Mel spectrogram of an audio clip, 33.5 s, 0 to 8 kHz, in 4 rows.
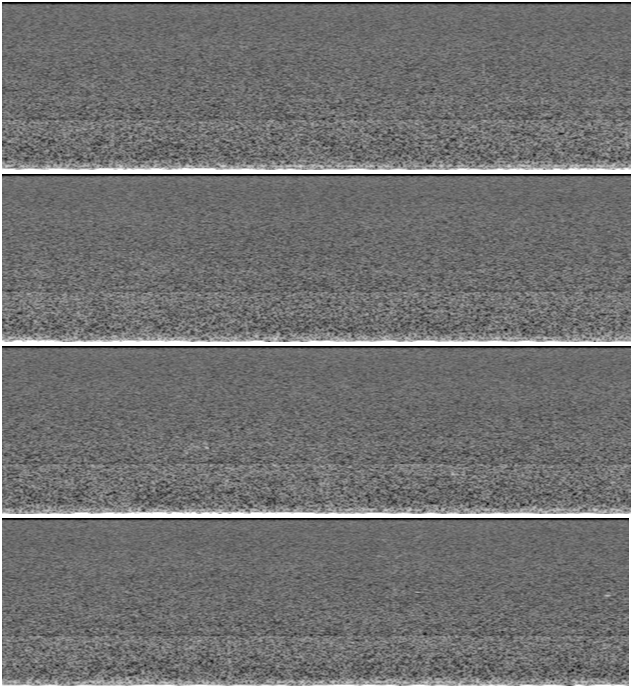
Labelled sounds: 19.2	19.4	humpback whale, 0.99 to 1.3 kHz

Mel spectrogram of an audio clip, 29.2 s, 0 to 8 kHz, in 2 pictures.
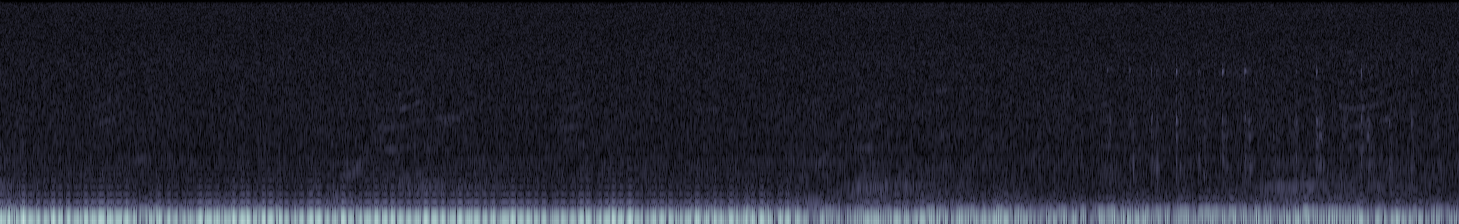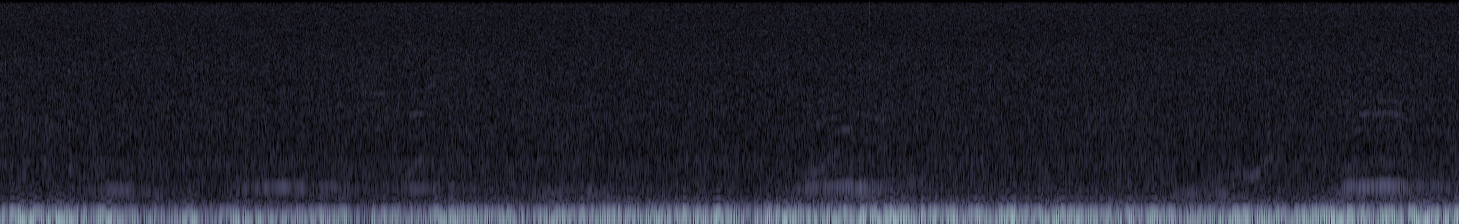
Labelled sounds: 4.0	4.6	humpback whale, 1.4 to 2.1 kHz
13.4	13.7	humpback whale, 1.8 to 2.0 kHz
28.2	28.6	humpback whale, 1.6 to 1.8 kHz

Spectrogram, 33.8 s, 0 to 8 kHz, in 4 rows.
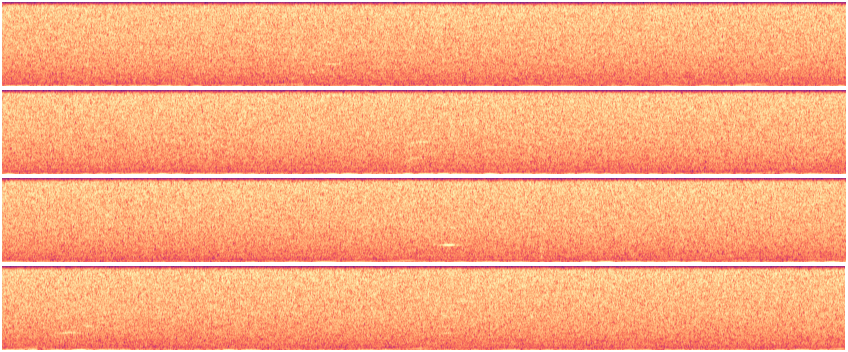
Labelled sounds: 21.2	21.5	humpback whale, 1.5 to 1.8 kHz

